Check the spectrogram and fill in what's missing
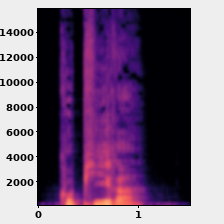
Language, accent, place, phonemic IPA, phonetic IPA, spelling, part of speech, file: German, Germany, Berlin, /koˈpiːʁəʁ/, [kʰoˈpʰiːʁɐ], Kopierer, noun, De-Kopierer.ogg
- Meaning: copier (a machine that copies)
